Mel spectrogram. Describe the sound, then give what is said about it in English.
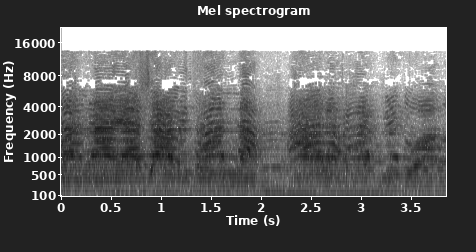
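Syrian children shouting and calling out as they play games in the schoolyard of a former school in Palmyra, now a shelter for displaced families; many excited young voices overlap in a lively, continuous crowd din with bursts of louder cries. “The sound of Syrian children playing games in the schoolyard, but this isn't a school anymore.”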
